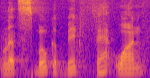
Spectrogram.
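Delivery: slow stoner voice. Retold or imitated. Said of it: "you're like".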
